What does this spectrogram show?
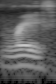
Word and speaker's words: Ralph: Cross and I'm told his name is pronounced Rafe even though it's spelled Ralph Wraith finds and I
